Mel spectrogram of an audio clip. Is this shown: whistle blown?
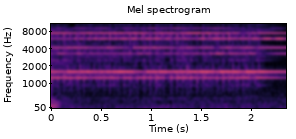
no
